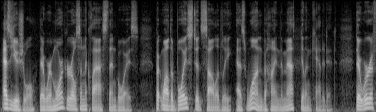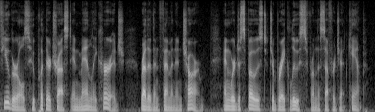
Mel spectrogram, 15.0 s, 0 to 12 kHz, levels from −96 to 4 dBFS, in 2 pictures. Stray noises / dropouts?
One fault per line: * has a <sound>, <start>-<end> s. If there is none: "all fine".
* has a dropout, 5.9-6.0 s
